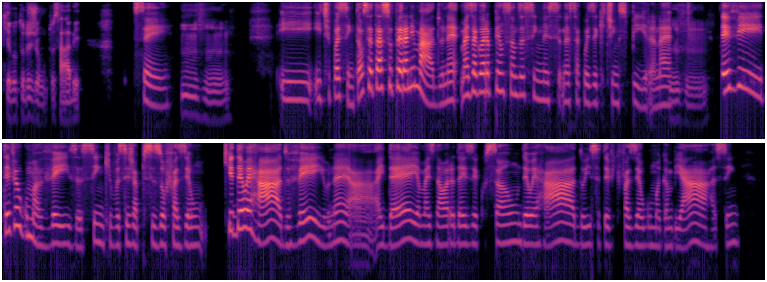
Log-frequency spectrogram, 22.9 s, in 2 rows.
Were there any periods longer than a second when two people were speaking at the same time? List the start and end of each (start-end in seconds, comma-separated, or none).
none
